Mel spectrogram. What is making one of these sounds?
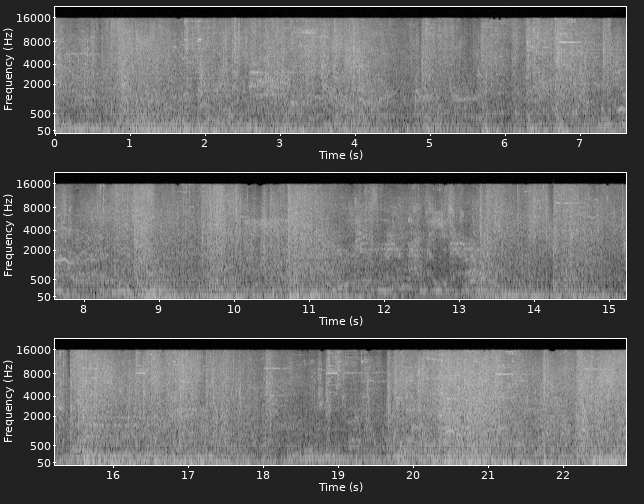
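Game spell effects and impacts crash and clatter in a fast battle.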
